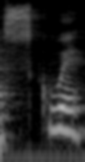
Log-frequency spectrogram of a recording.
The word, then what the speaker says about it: squirrel: a squid roll a squirrel and it ends with that dark L so the tongue tip has to come up to the roof of the mouth oh oh squirrel squirrel it's just hidden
